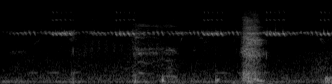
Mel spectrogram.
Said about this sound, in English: Yeah, that's my response. So crickets.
